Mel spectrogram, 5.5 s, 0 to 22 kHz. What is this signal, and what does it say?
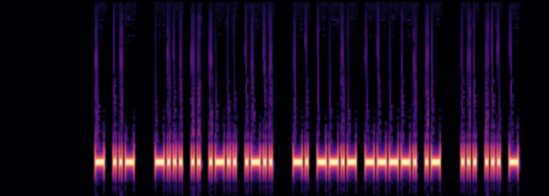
Morse code, heard as a keyed tone, about 40 wpm, 700 Hz. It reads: TU BILL NQ9A SST
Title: K1USN SST QSO Practice - 40wpm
